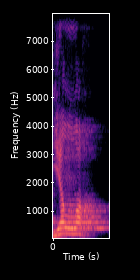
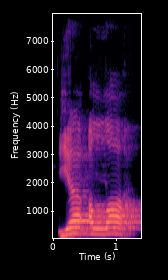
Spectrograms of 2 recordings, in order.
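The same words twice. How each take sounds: First: The opening of Allah is dropped and merged. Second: The opening of Allah is kept, not merged. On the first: The speaker calls it wrong. "bukan ya Allah" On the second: The speaker calls it right. "tidak dijatuhkan alif lamnya ... gitu cara bacanya"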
